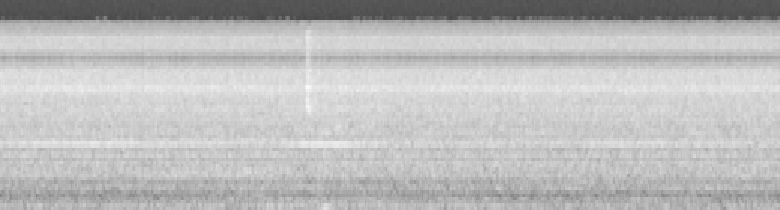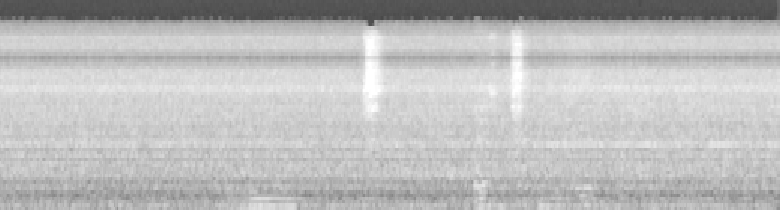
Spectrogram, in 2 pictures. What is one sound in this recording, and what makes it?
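Spaceship engines hum and rumble steadily.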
